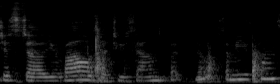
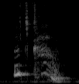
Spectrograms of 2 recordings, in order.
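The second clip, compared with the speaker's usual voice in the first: much higher bright call; cheery; 3 dB louder than usual. Real, not acted. Teacher inviting kids to count along.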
